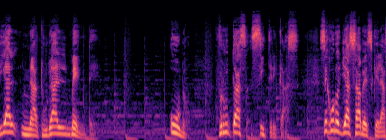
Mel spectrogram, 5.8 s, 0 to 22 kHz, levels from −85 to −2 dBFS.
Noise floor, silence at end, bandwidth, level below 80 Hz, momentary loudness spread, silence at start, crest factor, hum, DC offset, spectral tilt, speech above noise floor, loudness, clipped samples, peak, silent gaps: -50 dBFS; 0 s; 15.5 kHz; -52 dBFS; 12 LU; 0 s; 18 dB; none; under 0.1%; -4 dB/octave; 28 dB; -23 LUFS; under 0.1%; -6 dBFS; none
